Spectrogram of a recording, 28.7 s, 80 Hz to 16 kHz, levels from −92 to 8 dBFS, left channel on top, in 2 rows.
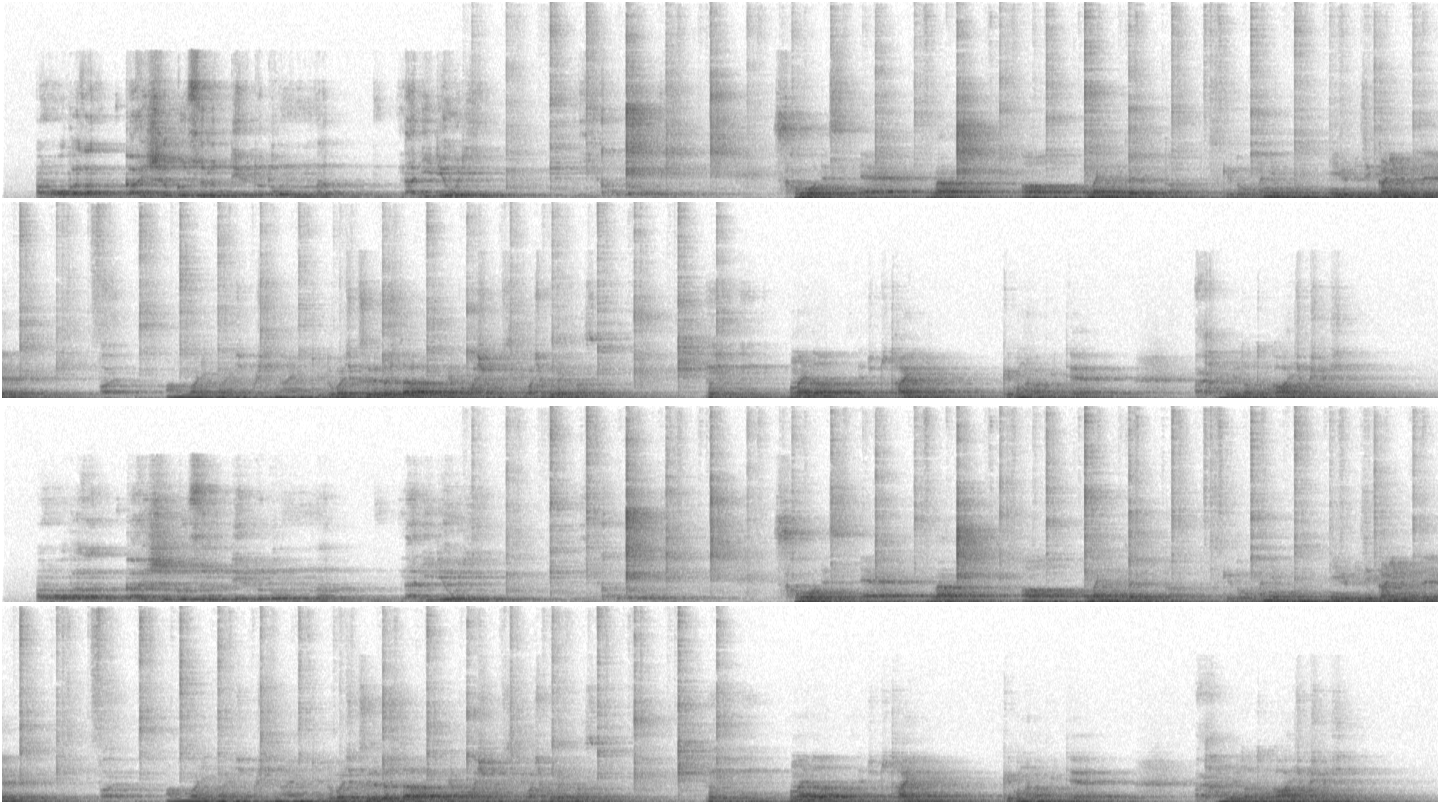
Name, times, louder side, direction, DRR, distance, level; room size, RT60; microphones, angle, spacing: voice 1, 0.3-3.3 3.7-4.8 5.7-6.8 15.3-15.5 21.4-22.0 26.3-26.5, left 1 dB, 65° left, 0 dB, 0.9 m, -33 dB
sound 1, 4.6-21.7, right 1 dB, 5° right, 1.3 m, -44 dB
voice 2, 7.7-9.6 10.2-11.9 12.2-14.5 16.0-20.4 21.4-21.9 22.2-23.7 24.4-25.3 25.7-26.0 26.4-27.7, equal, 15° left, -3 dB, 1.2 m, -27 dB
9.9 x 6.7 x 3.5 m, 2.2 s
head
